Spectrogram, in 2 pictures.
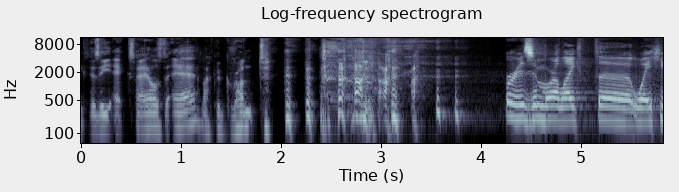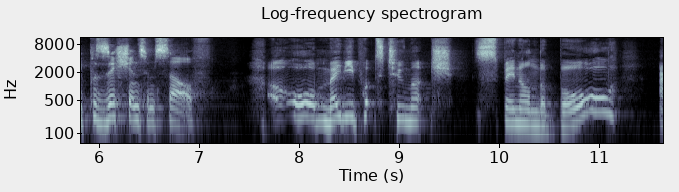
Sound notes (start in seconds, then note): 1.8 laughs; 1.8 chuckles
